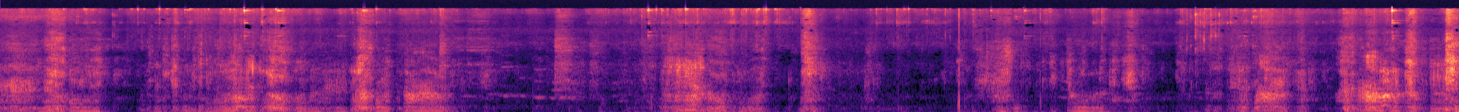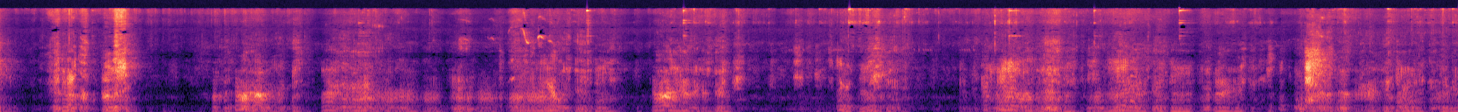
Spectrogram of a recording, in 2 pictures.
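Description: Several Jindo dogs growling in irregular bursts as they play-fight, a second or two of growling at a time with short breaks.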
